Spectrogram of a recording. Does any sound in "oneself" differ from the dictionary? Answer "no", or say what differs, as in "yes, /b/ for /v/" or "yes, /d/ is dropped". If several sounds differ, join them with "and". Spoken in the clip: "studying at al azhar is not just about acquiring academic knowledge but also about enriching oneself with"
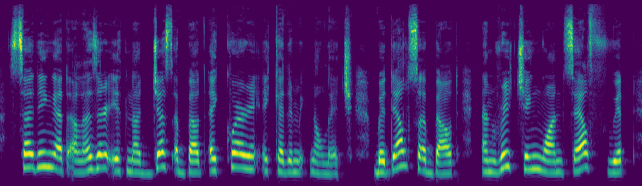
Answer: no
